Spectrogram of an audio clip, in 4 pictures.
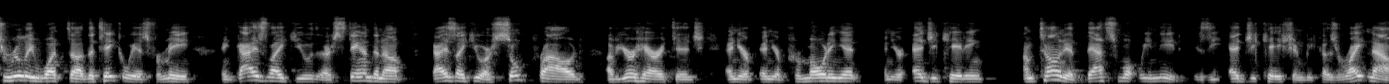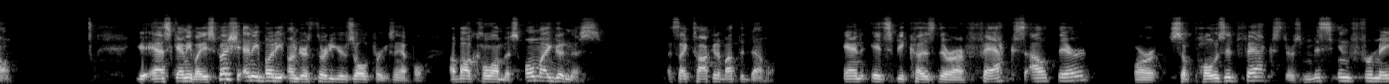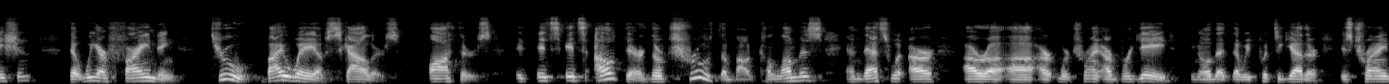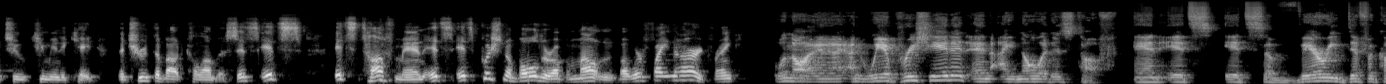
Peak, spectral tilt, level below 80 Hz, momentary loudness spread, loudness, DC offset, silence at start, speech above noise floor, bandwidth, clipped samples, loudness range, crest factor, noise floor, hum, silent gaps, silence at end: -2 dBFS; -3.5 dB/octave; -68 dBFS; 11 LU; -17 LUFS; under 0.1%; 0 s; over 73 dB; 19.5 kHz; under 0.1%; 4 LU; 16 dB; under -90 dBFS; none; 14.65-14.77 s; 0 s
